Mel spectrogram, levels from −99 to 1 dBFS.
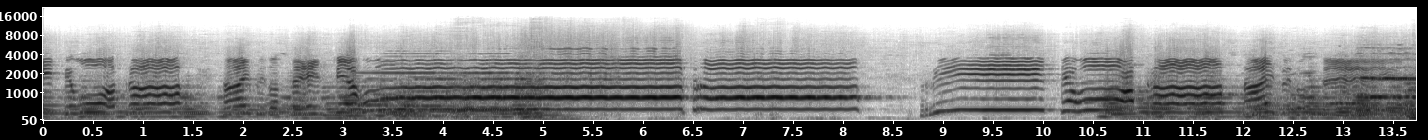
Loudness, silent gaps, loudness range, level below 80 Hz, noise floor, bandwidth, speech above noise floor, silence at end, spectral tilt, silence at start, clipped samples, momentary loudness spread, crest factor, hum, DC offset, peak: -11 LUFS; none; 6 LU; -48 dBFS; -44 dBFS; 7 kHz; 30 dB; 0 s; -6 dB/octave; 0 s; under 0.1%; 12 LU; 10 dB; none; under 0.1%; 0 dBFS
